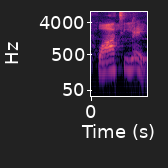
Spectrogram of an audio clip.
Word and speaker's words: Poitier: It's actually pronounced Poitier.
